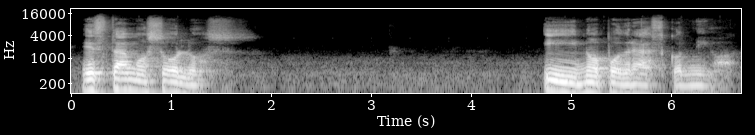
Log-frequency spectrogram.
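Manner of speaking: low, slow demonic voice; menacing demon, deep and slow; silky menacing villain. Retold or imitated. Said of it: "Era una voz realmente horrorosa".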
